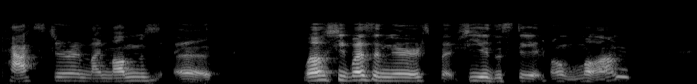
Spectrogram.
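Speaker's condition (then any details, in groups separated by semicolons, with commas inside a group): Cerebral palsy; present from birth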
